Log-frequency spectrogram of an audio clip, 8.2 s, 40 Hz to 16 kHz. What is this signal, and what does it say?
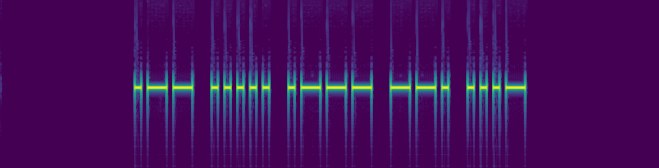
Morse code, heard as a keyed tone, about 16 wpm, 700 Hz. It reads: W5JGV
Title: USA Call Signs - 5 Characters - Repeated 2x - 15wpm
